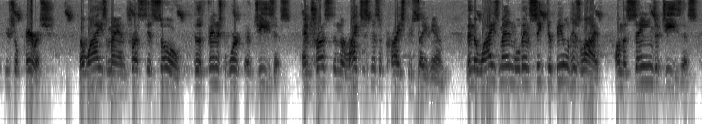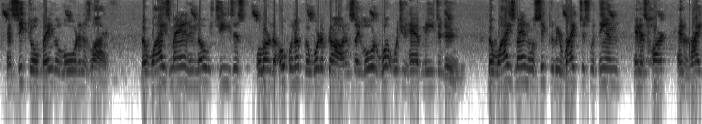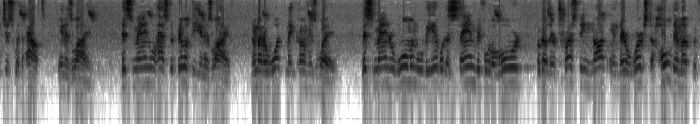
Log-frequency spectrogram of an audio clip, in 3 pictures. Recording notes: This service was held at the Washington town square.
